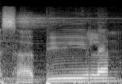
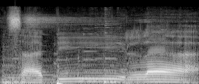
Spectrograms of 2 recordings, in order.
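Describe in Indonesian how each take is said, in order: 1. Kata itu berakhir dengan vokal pendek dan n. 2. Kata itu berakhir dengan vokal terbuka yang panjang. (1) "Yang tadinya sabilan" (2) "kita baca sabila"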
